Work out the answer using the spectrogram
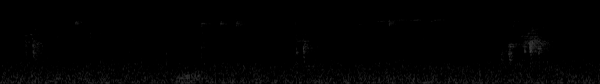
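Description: Faint, high woodland bird calls: a few short scolding notes and a thin, wavering high note about four seconds in. Scattered short scratchy noises mix in, the loudest a little after five seconds in.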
